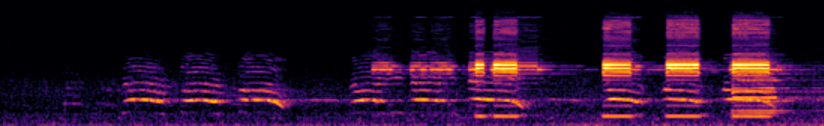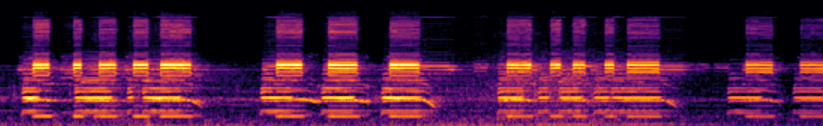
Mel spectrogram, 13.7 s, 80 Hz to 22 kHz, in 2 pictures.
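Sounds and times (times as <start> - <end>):
car horns honking from a line of waiting cars: 3.1 - 13.7.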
